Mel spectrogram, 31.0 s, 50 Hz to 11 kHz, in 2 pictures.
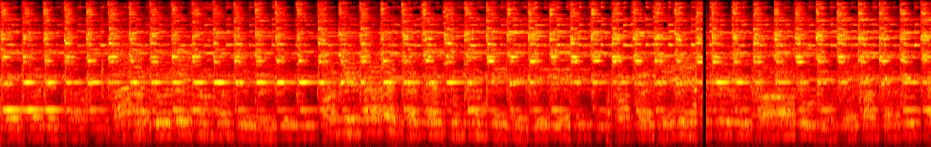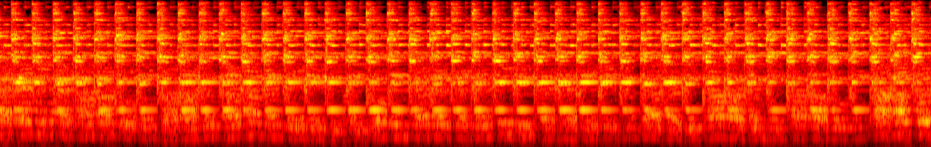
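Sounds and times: bells ringing fast: 0.0s - 31.0s.

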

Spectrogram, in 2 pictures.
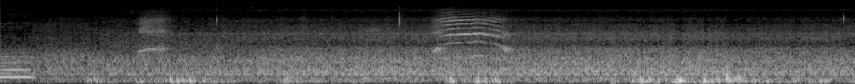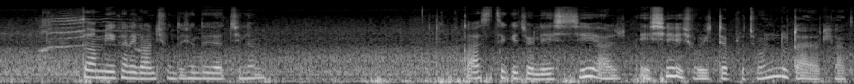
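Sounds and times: faint hum: 0.0s - 17.0s
wind noise: 0.8s - 5.3s, 6.0s - 17.0s
high warbling chirp: 1.3s - 1.8s, 4.3s - 5.3s, 8.9s - 10.1s.

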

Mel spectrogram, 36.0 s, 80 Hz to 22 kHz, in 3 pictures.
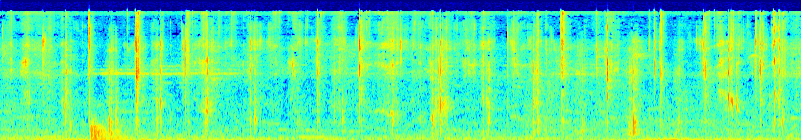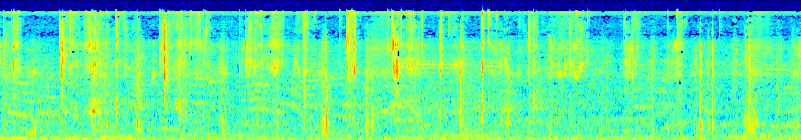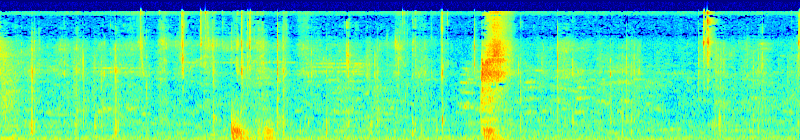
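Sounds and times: chalk crunched and chewed: 0.0s - 36.0s.

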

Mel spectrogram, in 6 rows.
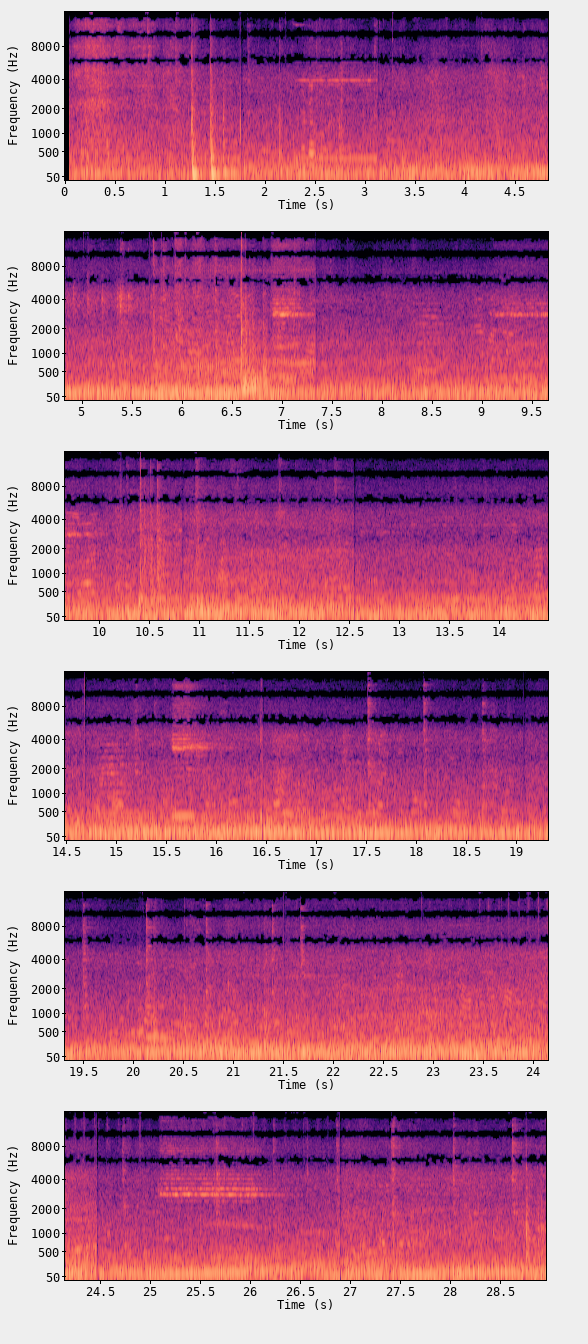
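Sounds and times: traffic rumble: 0.0s - 28.9s
people talking: 13.6s - 25.3s, 26.9s - 28.1s.

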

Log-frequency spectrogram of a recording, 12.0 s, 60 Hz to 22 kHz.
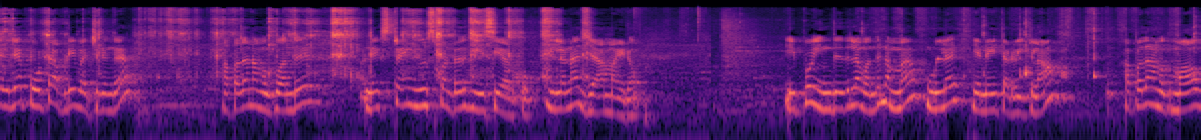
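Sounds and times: woman speaking: 0.0s - 7.2s, 7.8s - 12.0s.

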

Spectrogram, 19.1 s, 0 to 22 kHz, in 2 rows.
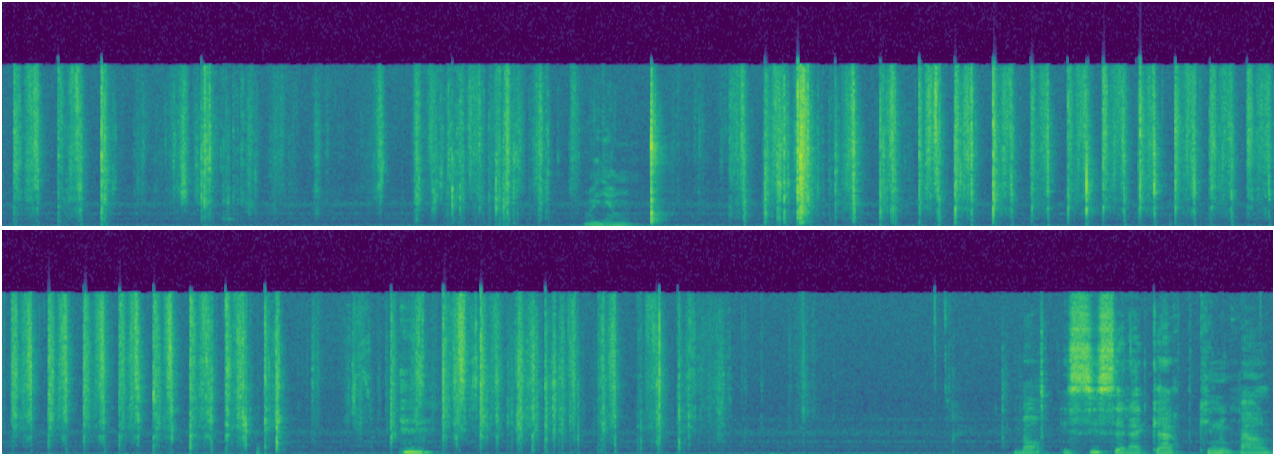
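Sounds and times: cards being shuffled: 0.1s - 4.4s, 5.4s - 15.7s.

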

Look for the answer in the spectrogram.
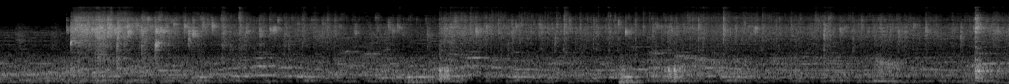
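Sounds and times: garlic sizzling in hot oil: 0.7s - 10.0s.

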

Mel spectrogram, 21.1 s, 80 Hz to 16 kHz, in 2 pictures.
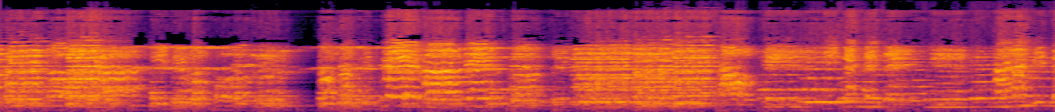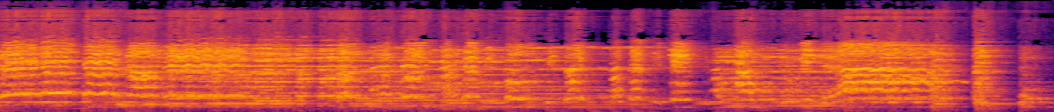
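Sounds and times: choir singing an anthem: 0.0s - 20.3s
instrumental accompaniment: 0.0s - 21.0s.

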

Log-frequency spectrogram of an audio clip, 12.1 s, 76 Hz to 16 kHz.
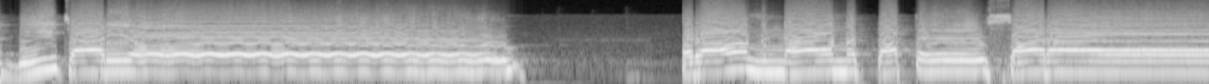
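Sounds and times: man singing with vibrato: 0.0s - 5.8s, 6.8s - 12.0s.

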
